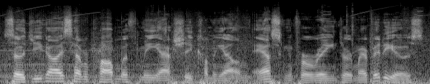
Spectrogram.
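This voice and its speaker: A man's voice: fairly low pitch, fast talker, over music, poor audio. A stuffed-up young man who hosts a gaming channel, chatting casually with fillers as he comments over gameplay. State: stuffed up, congested. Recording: game gunfire noise behind.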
